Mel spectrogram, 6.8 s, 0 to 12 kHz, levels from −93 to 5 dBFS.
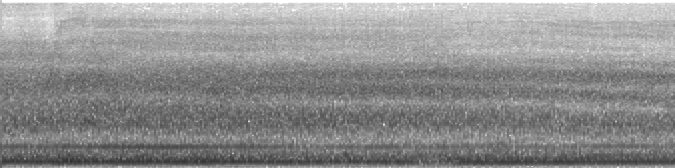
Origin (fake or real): real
